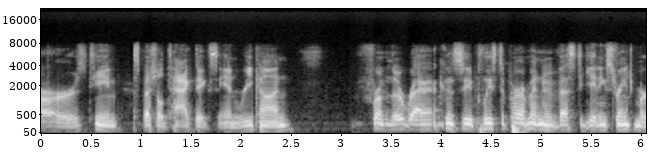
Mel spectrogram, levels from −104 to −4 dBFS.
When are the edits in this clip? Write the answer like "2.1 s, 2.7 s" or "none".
0.9 s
